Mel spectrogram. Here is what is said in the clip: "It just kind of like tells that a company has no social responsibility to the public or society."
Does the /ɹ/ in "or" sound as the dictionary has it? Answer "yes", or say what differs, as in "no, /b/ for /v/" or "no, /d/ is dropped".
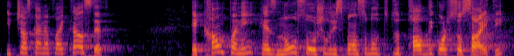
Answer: yes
